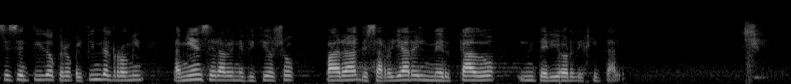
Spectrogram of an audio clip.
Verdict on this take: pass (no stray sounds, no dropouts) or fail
fail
